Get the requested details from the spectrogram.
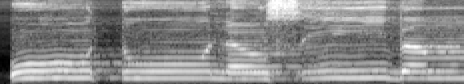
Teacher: siap masuk dan mendengung masuk ke huruf berikutnya, yaitu huruf mim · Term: idgham bigunah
